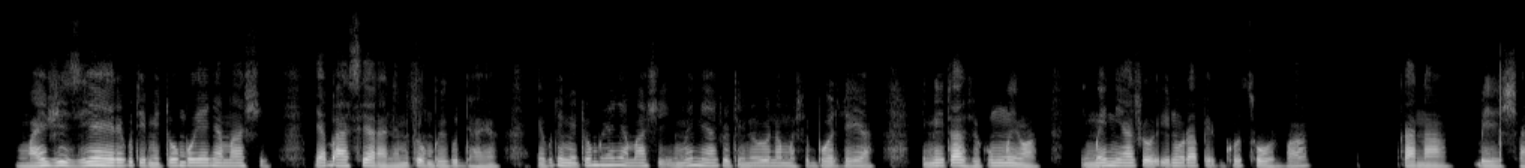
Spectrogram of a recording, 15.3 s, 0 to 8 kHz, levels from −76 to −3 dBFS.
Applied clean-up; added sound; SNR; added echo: none; none; none; none.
